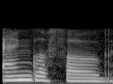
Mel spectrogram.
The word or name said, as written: Anglophobe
